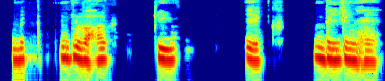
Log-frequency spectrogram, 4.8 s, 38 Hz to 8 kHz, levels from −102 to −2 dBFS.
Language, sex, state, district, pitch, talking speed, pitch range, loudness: Hindi, male, Uttar Pradesh, Budaun, 165 Hz, 60 wpm, 155-185 Hz, -19 LUFS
